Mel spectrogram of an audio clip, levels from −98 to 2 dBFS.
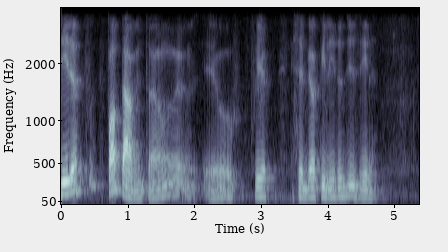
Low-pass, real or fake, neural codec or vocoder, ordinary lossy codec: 3.6 kHz; real; none; none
